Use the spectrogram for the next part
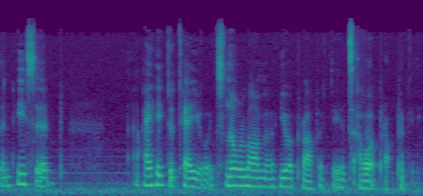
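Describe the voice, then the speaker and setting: Older woman, slow and halting, gravelly. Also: a bass voice, a little mellow, a little hiss or hum, poor audio. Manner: hesitant, many filler pauses; slow, measured. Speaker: interviewee. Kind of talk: oral history testimony.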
